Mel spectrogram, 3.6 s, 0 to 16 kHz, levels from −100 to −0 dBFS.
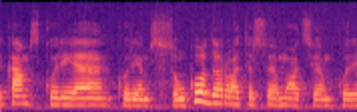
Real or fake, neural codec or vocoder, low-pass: fake; vocoder, 44.1 kHz, 128 mel bands every 512 samples, BigVGAN v2; 14.4 kHz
